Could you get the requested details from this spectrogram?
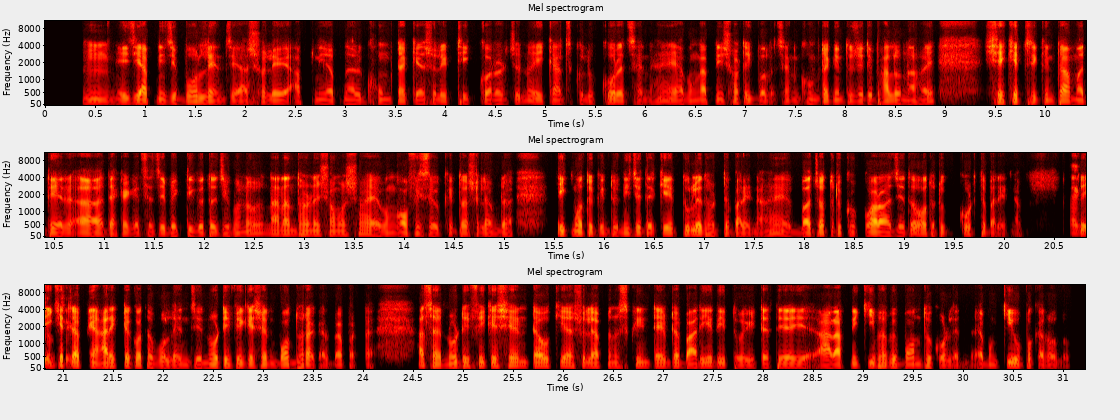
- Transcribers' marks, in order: none
- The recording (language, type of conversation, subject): Bengali, podcast, স্ক্রিন টাইম কমাতে আপনি কী করেন?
